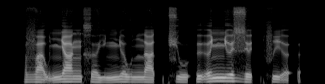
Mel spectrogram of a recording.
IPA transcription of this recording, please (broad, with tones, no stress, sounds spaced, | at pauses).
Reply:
v a̰˧˨ w ɲ a˧ ŋ x ə̤˨˩ j ɲ ə̤˨˩ w n a˨˩ t̚ t͡ɕ ṳ˨˩ ʔ ɨ̰˧˥ ə̯ ɲ ɨ˧ z ɨ˨˩ t̚ f ḭ˧˨ ə̯ ʔ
